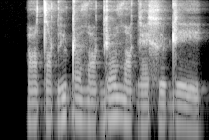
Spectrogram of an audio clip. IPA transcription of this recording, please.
otˤɯɡyɖy ðˤɯɡy ðˤeɡæxøɖe

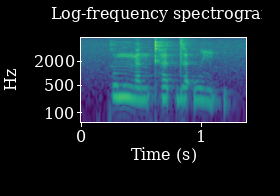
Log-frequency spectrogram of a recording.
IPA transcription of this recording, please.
ko˥˩mŋa˧nkʰa˥˩t̚ da˥˩ʔwi˨˩ʔ

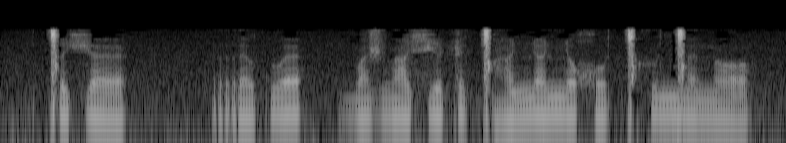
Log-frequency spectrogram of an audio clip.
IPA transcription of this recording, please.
ǀeçɛ | rɛtʷɛ | baʒðaɕiʈe ɡ͡ǀa ɲaɲɛχʷɯ ǀʰɯŋ͡ǀɛnʌ

